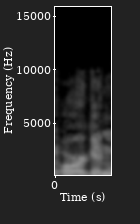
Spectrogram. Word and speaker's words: Oregon: You got to say Oregon, like, you know, a piano.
